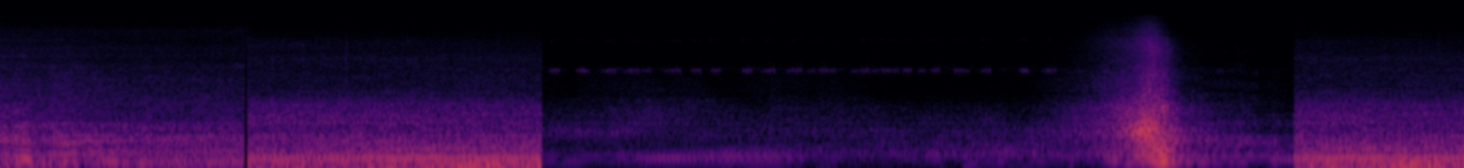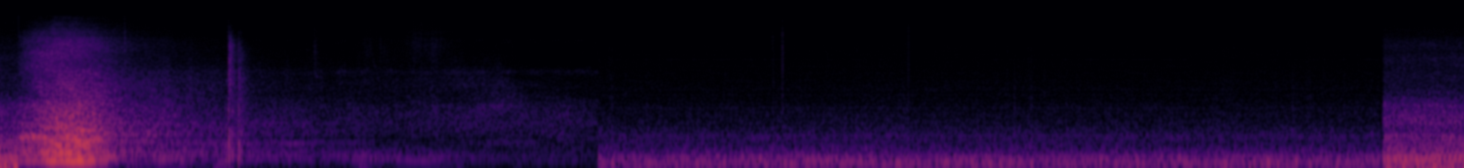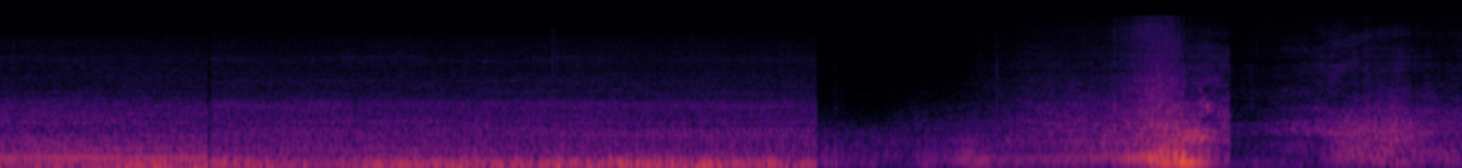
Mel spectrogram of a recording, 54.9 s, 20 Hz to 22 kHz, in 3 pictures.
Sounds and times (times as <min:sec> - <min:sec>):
Car: 0:00.0 - 0:54.8
Outside, urban or manmade: 0:00.0 - 0:54.8.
